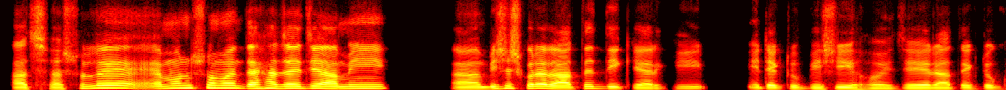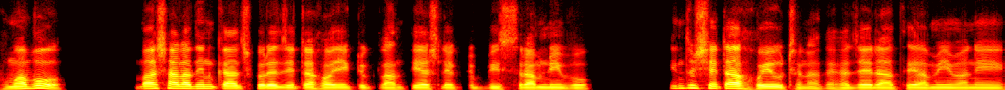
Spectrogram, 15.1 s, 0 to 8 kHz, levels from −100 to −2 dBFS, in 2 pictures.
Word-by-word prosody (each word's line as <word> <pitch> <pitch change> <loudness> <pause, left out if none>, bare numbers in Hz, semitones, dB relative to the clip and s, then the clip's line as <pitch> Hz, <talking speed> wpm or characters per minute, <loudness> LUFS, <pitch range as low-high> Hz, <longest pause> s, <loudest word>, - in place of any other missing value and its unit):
আচ্ছা 130 +1 -3
আসলে 180 +8 -2 0.4
এমন 195 +4 0 0.2
সময় 210 -2 +2
দেখা 180 +3 +4
যায় 180 0 +7
যে 185 - +6
আমি 170 +3 0 0.7
আ - - -2 0.2
বিশেষ 180 +4 -1
করে 180 0 +7
রাতের 140 +5 +2
দিকে 140 -5 -4
আর 105 - -5
কি 105 0 -13 0.5
এটা 145 - -1
একটু 140 +1 -8
বেশি 115 +4 -4 0.2
হয় 100 -1 -4
যে 115 - -2 0.2
রাতে 110 +3 -3
একটু 140 +2 -6
ঘুমাবো 165 +8 +2 0.7
বা 165 - +4
সারাদিন 170 -2 +4
কাজ 150 -1 +3
করে 155 0 +4
যেটা 130 +1 0
হয় 125 -1 +2
একটু 130 +2 -8
ক্লান্তি 120 +2 -5
আসলে 125 0 -6
একটু 125 - -18
বিশ্রাম 125 +2 -2
নিবো। 115 -1 -4 0.6
কিন্তু 190 +3 -8
সেটা 180 -1 +4
হয়ে 150 +1 +3
ওঠে 120 - -11
না। - - -6
দেখা 110 +2 -6
যায় 125 0 +2
রাতে 115 +2 -4
আমি 120 +1 -5
মানে 120 0 -5
140 Hz, 180 wpm, -22 LUFS, 120-175 Hz, 0.7 s, যায়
